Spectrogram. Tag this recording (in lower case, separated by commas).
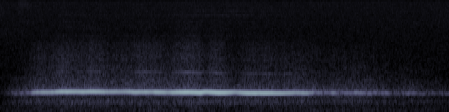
wind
